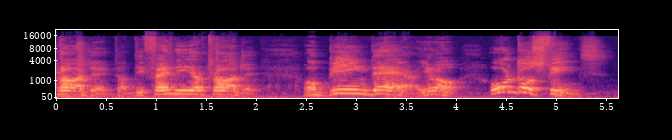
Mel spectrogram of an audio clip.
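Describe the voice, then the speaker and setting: With noticeable background noise behind him, a man talks at a very slow pace, his pitch swinging very widely. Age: 60s. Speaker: car designer and drawing teacher. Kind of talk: live stream chat.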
